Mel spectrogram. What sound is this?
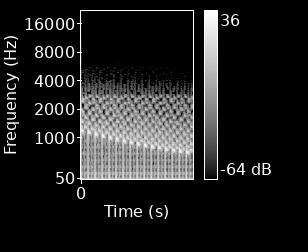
ambienta-soundtrack moog-sweep pt04-down
used intensively in the final chapter of "Ambienta" soundtrack! i'm proud enough of this sound that I have tried to design and re-produce for along time till obtaining a satisfactory result (i realized the square waveform was the key!!). it's a classic moog sweep you can ear in many many oldschool and contemporary tunes (LCD Soundsystem "Disco Infiltrator"; Luke Vibert "Homewerks"; Beck "Medley of Vultures" ..just to make a few examples). sound was bounced as a long sweep, then sliced as 6 separate perfectly loopable files to fit better mixes of different tempos: first 2 files is pitching up, pt 2 and 3 are pitching down, last 2 files are 2 tails pitching down. Hope you will enjoy and make some good use (if you do, please let me ear ;)
abstract, analog, analogue, cinematic, classic, contemporary, effect, electro, electronic, falling, filters, fx, lead, moog, oldschool, pitch-bend, rise-up, rising, scoring, sound-effect, soundesign, soundtrack, space, square-waveform, sweep, synth, synthesizer, theatre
